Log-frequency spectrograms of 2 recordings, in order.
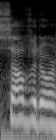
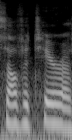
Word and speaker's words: Salvatierra: Instead of Salvador Select, it's Salvatierra Select.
